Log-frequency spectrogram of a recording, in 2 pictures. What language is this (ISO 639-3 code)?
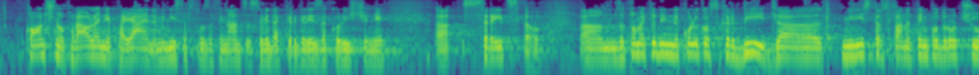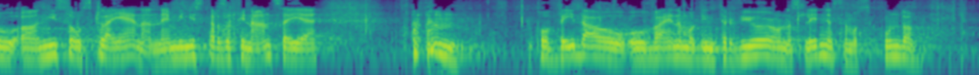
slv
